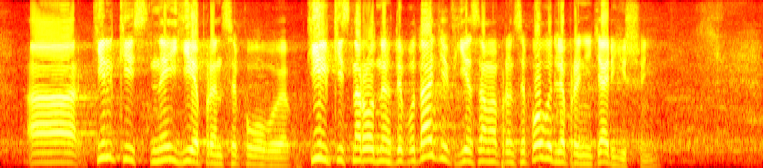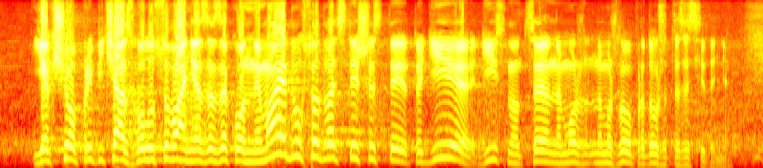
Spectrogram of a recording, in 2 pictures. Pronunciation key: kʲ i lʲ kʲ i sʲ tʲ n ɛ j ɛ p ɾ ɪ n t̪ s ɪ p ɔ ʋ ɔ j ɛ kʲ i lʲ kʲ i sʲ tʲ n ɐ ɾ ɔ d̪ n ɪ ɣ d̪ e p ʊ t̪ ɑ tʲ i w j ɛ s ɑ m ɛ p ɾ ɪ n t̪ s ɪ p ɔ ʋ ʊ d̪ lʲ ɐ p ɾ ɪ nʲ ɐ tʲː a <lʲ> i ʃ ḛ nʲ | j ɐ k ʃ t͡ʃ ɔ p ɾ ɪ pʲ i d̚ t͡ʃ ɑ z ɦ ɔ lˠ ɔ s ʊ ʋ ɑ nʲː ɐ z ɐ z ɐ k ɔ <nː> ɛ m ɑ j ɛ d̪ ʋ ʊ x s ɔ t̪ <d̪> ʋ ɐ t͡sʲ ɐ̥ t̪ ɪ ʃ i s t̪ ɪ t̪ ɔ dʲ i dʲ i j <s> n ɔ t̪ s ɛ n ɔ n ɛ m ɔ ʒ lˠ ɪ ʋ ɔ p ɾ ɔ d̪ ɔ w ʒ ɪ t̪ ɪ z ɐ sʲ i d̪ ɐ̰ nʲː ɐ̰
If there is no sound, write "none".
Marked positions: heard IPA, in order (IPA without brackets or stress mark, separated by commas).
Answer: ɾʲ, nː, d̪, s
